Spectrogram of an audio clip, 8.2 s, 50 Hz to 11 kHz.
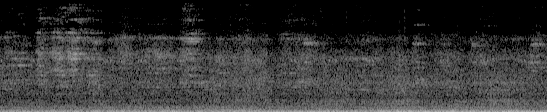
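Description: CSX freight locomotives 3154 and 5120 haul a train through Fostoria, Ohio, in a continuous, heavy low rumble that holds steady throughout.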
